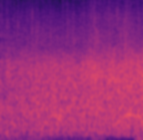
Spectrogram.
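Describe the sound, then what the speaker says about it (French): A hall audience at a youth debate tournament final applauds themselves, a continuous soft patter of many hands clapping, even and somewhat distant throughout. "Vous pouvez vous applaudir."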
